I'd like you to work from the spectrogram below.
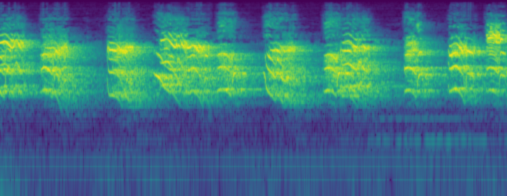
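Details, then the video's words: Jungle babbler chicks ready to fledge, known in Uttarakhand as the seven sisters, utter raspy squealing calls sliding downward, one after another almost without pause, each roughly half a second long, with a low background hum. "जंगल बेबलर के बच्‍चे आज उड़ान भर लेगें"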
